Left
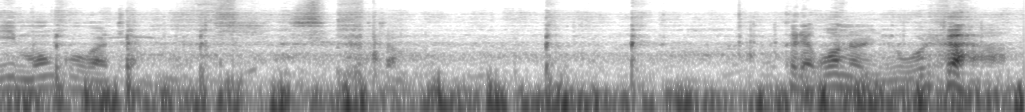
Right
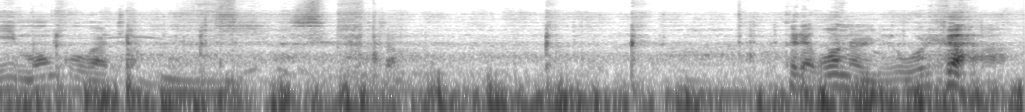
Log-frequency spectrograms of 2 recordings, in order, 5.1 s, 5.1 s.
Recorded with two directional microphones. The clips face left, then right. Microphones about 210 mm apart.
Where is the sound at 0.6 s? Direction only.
45° left (ahead or behind).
